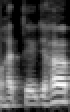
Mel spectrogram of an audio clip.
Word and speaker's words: महत्तेजः: Paramayyo mahattejah, there is ta, half ta and full ta.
